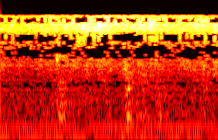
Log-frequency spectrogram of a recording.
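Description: Steady kitchen background noise while food is stirred in a pan on a gas stove: an even hiss with a low hum underneath.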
